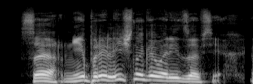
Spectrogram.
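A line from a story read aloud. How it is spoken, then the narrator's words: Amused chuckle. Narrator (Russian): весело усмехнулся судья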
